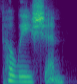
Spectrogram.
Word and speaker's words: Paulician: It's pronounced Paulician.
